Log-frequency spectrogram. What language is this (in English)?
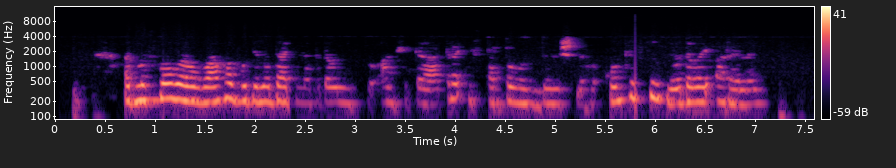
Belarusian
